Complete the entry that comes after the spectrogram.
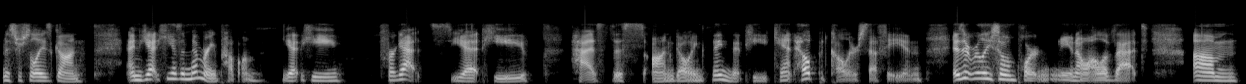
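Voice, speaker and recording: A woman's voice: on the low side, expressive, normal speed, creaky, sharp tone, dry recording, lo-fi sound. A woman hosting a podcast discussion in a conversational, thoughtful way, often trailing off mid-thought. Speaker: podcast host and interviewer. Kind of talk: conversational behind-the-scenes discussion.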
